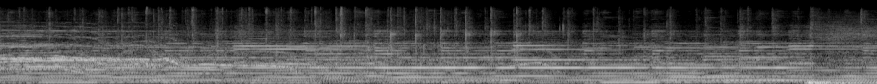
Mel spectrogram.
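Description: Live folk-rock band playing an instrumental passage: acoustic guitars strummed together over drums, amplified through the club's sound system.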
